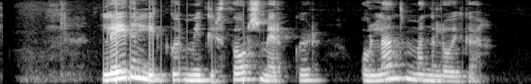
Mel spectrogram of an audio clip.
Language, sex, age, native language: Icelandic, female, 40-49, Spanish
